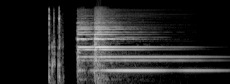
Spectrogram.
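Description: Subscribe-button animation sound effect: a quick click, then a bright notification-bell ding that rings and slowly fades.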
